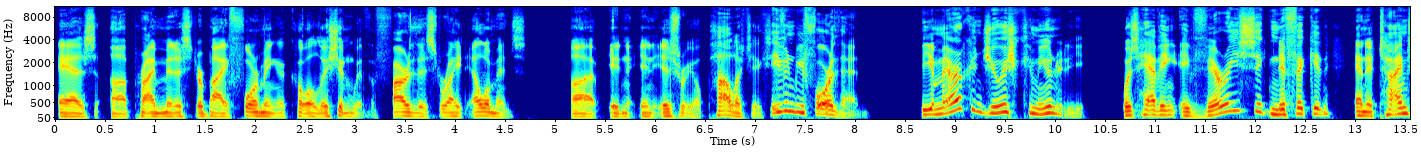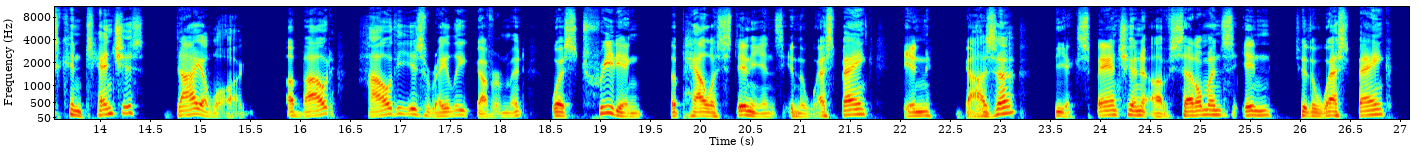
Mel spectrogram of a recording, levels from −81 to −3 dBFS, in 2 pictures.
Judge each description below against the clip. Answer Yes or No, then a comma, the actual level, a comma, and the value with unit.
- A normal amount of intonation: No, wide, 6.3 semitones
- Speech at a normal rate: No, slow, 130 wpm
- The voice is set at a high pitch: No, low, 115 Hz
